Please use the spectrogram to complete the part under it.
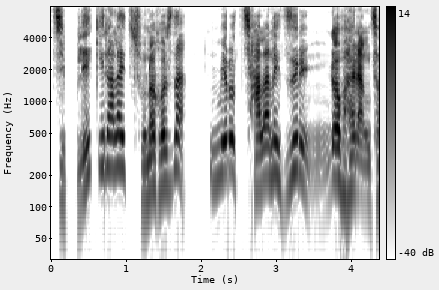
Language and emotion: Nepali, disgusted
